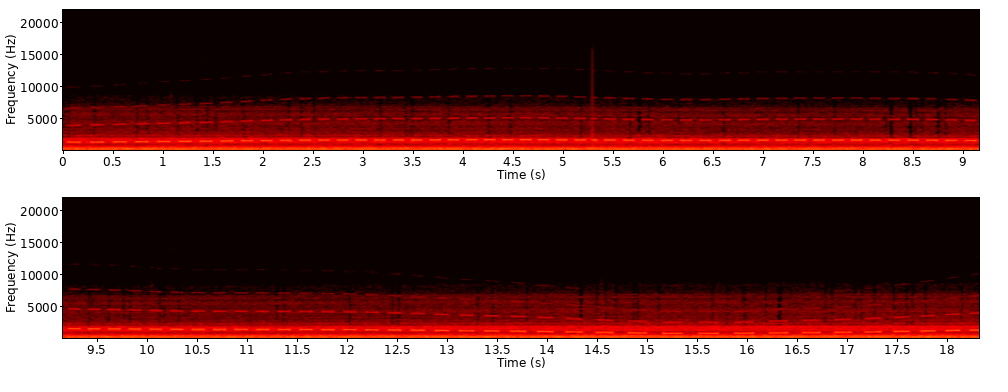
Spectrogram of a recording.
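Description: A glider's variometer sounds a steady tone that slowly rises and falls in pitch.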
